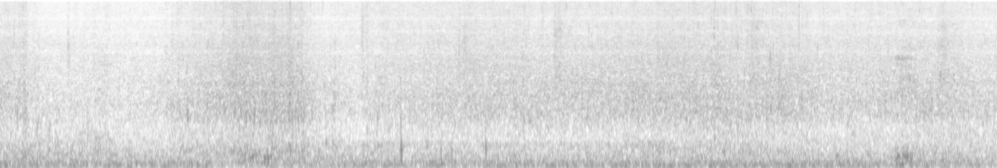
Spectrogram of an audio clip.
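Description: Small waves washing on a sandy beach, with wind rumbling on the microphone; the wash swells briefly about one and a half seconds in.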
